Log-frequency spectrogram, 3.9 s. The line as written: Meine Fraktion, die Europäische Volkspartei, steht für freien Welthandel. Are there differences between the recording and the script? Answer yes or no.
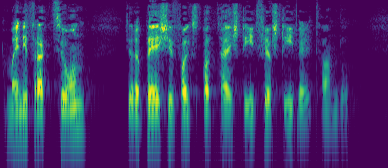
yes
